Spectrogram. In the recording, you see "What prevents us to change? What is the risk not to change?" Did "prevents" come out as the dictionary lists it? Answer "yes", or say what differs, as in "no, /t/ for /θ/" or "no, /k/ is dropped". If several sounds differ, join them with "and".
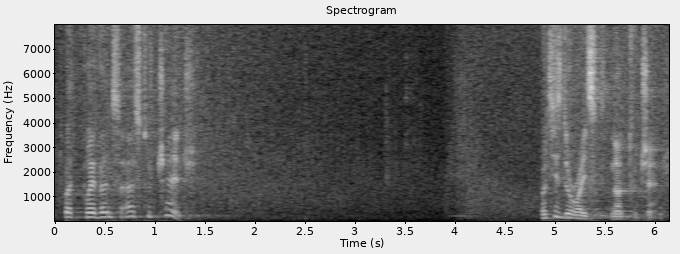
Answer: yes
